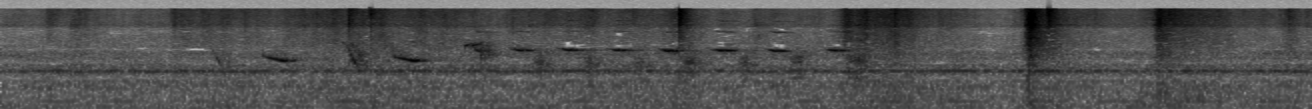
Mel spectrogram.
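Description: A small bird chirping: two short falling chirps, then a quick run of about eight high, evenly spaced notes. Sharp snaps and cracks of twigs and dry litter come and go, the loudest about five seconds in.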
